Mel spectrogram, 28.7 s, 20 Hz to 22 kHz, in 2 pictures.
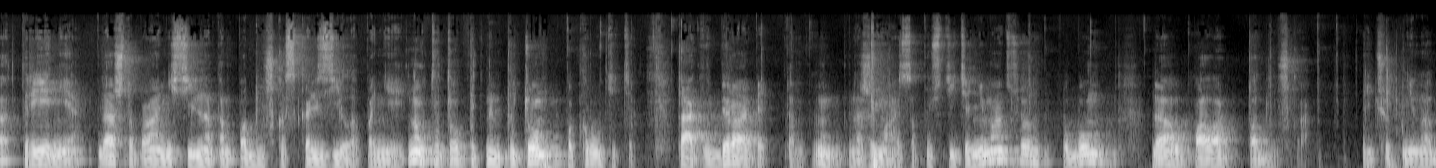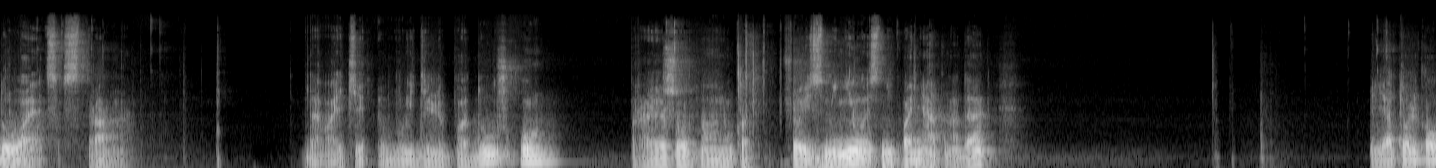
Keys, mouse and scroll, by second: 5.7 middle click, 6.7 click, 7.9 middle click, 8.7 space, 10.2 space, 10.4-10.9 middle drag, 11.4-11.9 middle drag, 12.5 space, 13.3 space, 13.9 shift+Left, 14.7 middle drag, 15.3 click, 15.9 click, 21.1-22.7 drag, 23.0 middle click, 23.5 space, 26.6 space, 27.4-27.9 middle drag, 28.2 click.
